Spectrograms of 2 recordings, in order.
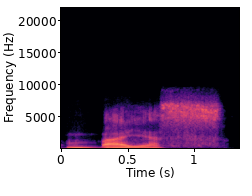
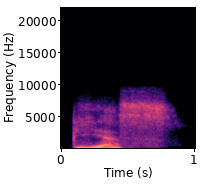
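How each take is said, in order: First: The word is pronounced the English way. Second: The word is read letter by letter, Spanish-style. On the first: "creo que se pronuncia así" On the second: "así si lo leemos tal cual"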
